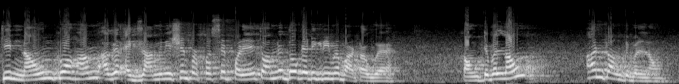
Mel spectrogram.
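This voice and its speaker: A man's voice: extremely high pitch, expressive, brisk, lo-fi sound. Echoey male teacher quizzing his class. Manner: asks questions and answers them himself; checks often with "clear?" and "okay". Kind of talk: exam-prep grammar lesson. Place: classroom with ceiling fans. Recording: echoey room, faint background hum.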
